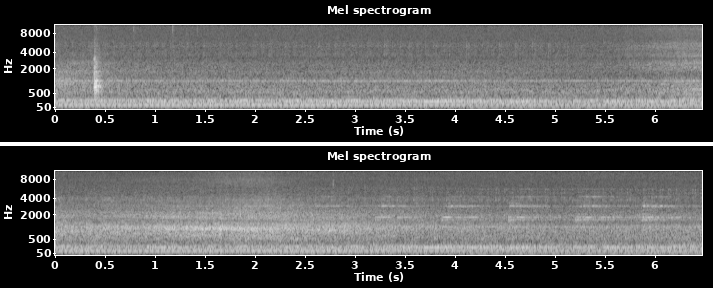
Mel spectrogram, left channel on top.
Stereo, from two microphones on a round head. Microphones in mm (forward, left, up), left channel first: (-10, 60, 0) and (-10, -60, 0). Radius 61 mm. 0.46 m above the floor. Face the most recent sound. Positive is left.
No sound to turn to.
